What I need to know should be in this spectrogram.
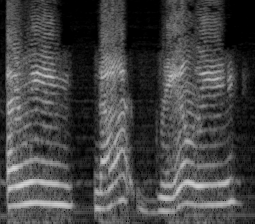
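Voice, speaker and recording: A woman's voice: high-pitched, extremely slow, a bit bright, soft background music. A young adult woman talking casually as a guest on a radio phone call. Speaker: phone caller.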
